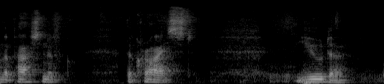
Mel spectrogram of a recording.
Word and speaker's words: Judas: passion of the christ yudha sounds a bit like yoda that definitely not a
